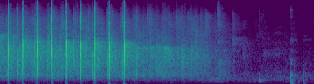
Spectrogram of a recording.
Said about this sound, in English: we're going to give you a round of applause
